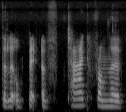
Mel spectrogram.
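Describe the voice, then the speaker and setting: A woman's voice: medium pitch, little pitch movement, measured pace. A woman in her thirties chatting casually through a show-and-tell of her cross stitch projects, rambling with frequent ums and a little out of breath.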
